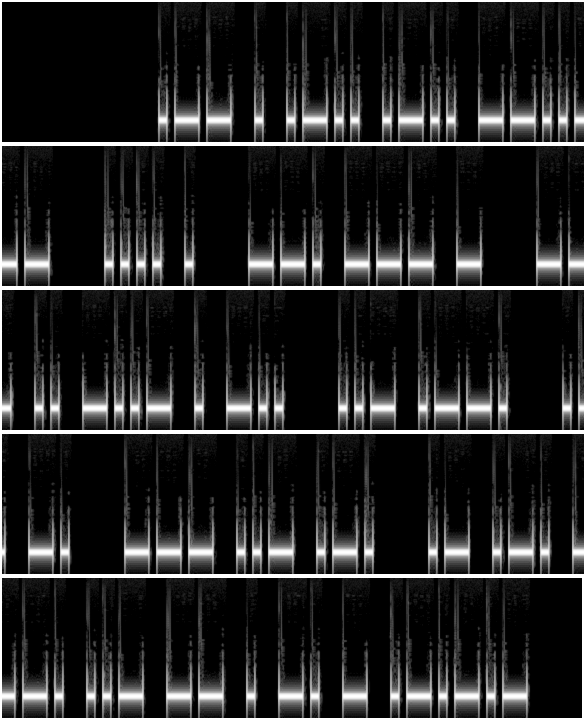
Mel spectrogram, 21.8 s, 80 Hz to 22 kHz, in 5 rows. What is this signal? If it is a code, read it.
Morse code, heard as a keyed tone, about 19 wpm, 700 Hz. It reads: WELL, HE GOT MIXED UP IN OUR ARGUMENT.
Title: Sentences from Top 1500 Words 20wpm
